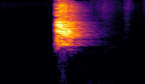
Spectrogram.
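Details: Staffordshire Bull Terriers Holly and Ralph indoors while playing; one dog gives a single sharp, loud bark that fades quickly into silence.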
